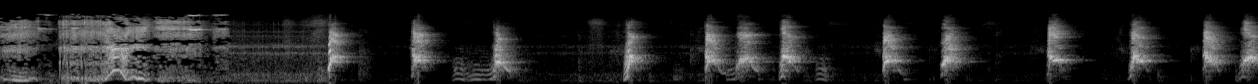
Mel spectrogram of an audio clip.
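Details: Angry dog barking: after a brief stretch of voices and noise, about a dozen sharp, bright barks follow one another every half second to a second, each short and punchy.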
